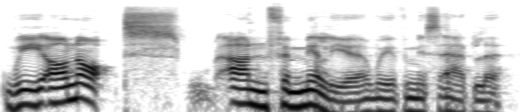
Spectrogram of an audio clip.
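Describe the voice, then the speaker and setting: A man playing a shrewd, urbane gentleman detective in an audio drama, speaking formally and precisely with dry, theatrical irony. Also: medium pitch, sing-song, takes it slowly. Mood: dry, commanding.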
